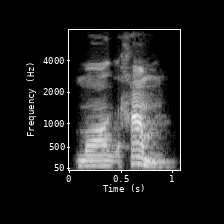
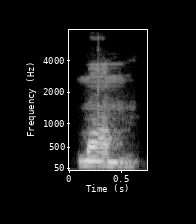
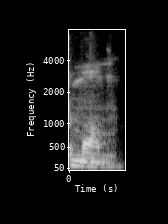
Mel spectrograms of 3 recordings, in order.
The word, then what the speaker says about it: Maugham: it will pronounce like Maugham, M-A-U-G-H, Maugham. But actually, the correct pronunciation would be Mom, M-O-M, like this. So you have to pronounce the full name like William Somerset Maugham.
